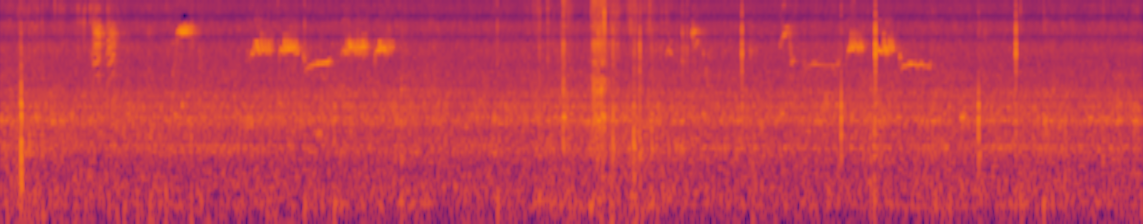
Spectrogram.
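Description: Small birds giving short, high call notes in two spells, about a second in and again around eight seconds in, with a few sharp clicks.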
